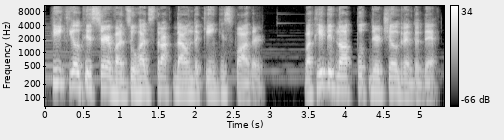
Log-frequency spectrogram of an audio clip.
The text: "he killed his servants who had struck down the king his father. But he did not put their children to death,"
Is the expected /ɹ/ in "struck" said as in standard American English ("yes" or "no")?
yes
